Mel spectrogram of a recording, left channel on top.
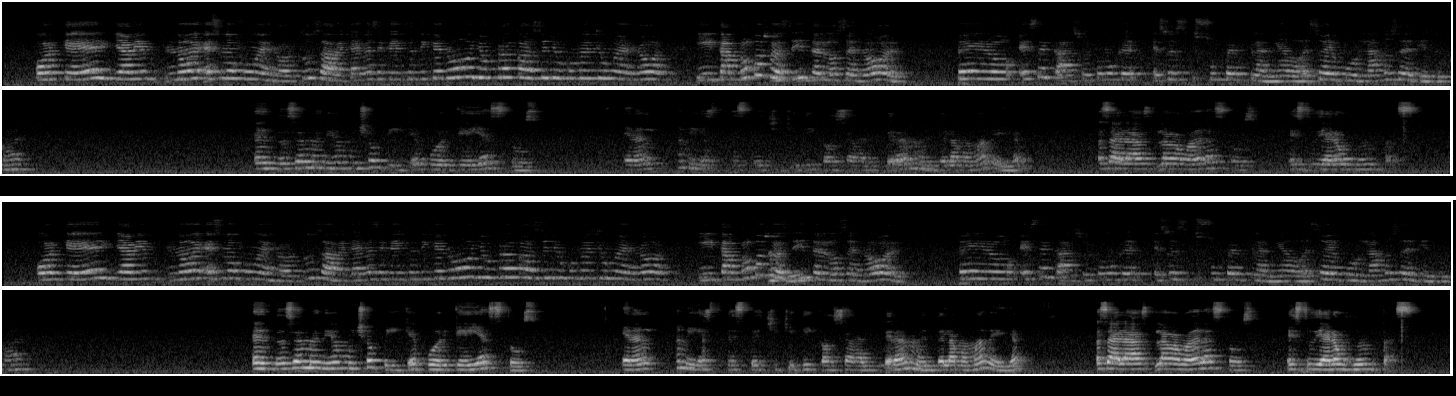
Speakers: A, on the left; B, on the right.
A: Porque él ya bien, no, eso no fue un error. Tú sabes que hay veces que dicen de que no, yo fracasé, yo cometí un error. Y tampoco eso
B: ujú.
A: existen los errores. Pero ese caso es como que eso es súper planeado, eso es burlándose de ti en tu cara.
B: Entonces me dio mucho pique porque ellas dos eran amigas desde chiquitica, o sea, literalmente la mamá de ella O sea, las, la mamá de las dos estudiaron juntas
